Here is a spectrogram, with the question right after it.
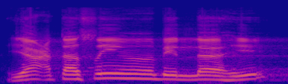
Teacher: kita tidak masuk atas huruf ba tapi kita dengung atas huruf mim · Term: ikhfa syafawi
